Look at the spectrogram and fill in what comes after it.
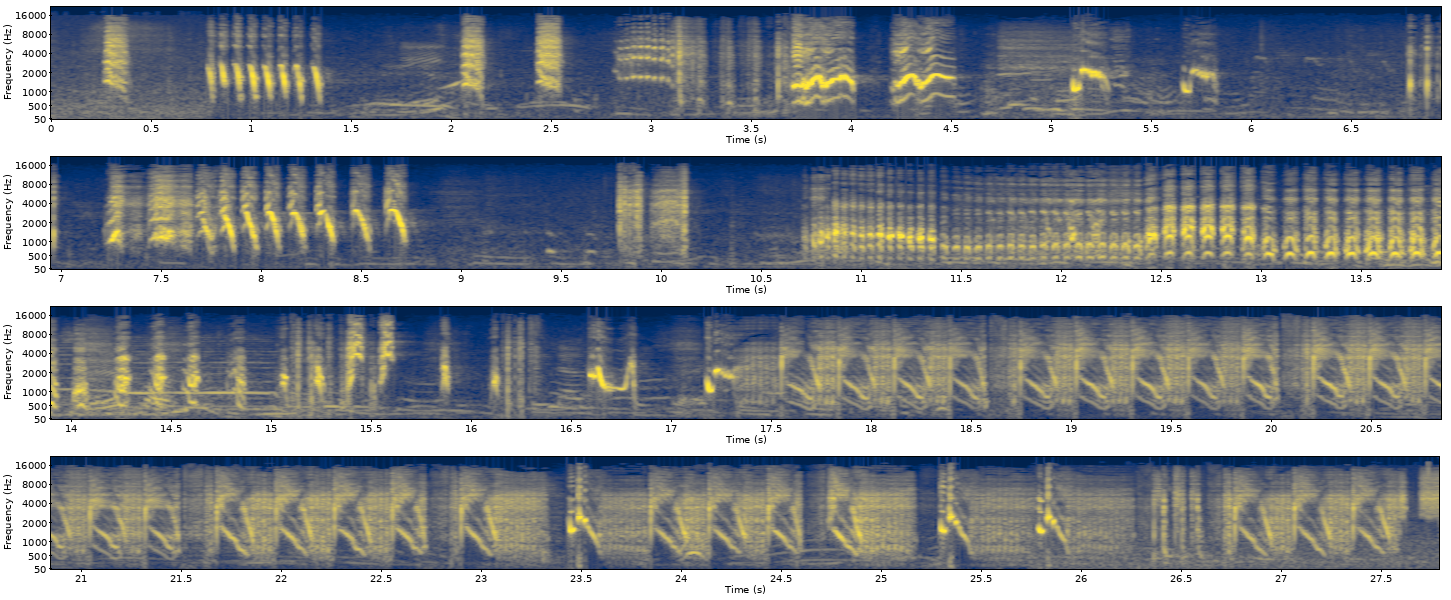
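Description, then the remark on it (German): A male bird's courtship display on a small nest mound: a long run of clicks, rattles and mechanical, camera-like snapping notes mixed with harsh squawks, sung loud, continuous and busy, with no talking. “So, wenn sie ein Nest bauen, dann ist das so ein kleiner Hügel, auf dem dann eben das Männchen balzt.”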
